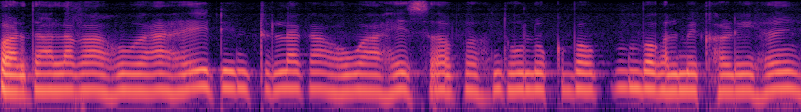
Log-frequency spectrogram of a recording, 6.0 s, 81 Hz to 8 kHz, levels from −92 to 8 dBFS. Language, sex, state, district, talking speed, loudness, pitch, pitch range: Hindi, female, Uttarakhand, Tehri Garhwal, 160 wpm, -25 LUFS, 200 Hz, 195-205 Hz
